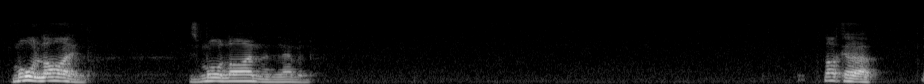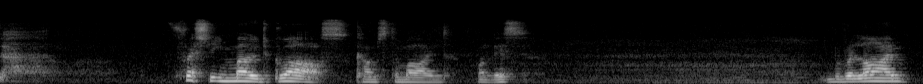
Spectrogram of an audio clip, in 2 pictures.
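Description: A man speaks calmly and close by, pausing between phrases.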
